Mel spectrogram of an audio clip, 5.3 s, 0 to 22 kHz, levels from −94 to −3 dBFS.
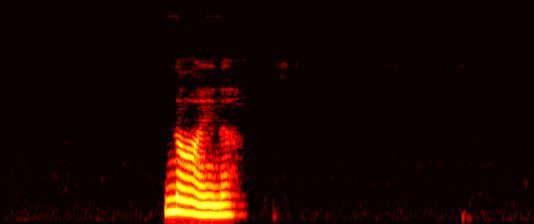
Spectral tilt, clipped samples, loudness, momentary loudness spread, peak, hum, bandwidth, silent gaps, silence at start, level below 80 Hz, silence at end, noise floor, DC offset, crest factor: -11 dB/octave; under 0.1%; -20 LUFS; 12 LU; -6 dBFS; none; 4.2 kHz; none; 1.65 s; -78 dBFS; 3 s; -86 dBFS; under 0.1%; 20 dB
